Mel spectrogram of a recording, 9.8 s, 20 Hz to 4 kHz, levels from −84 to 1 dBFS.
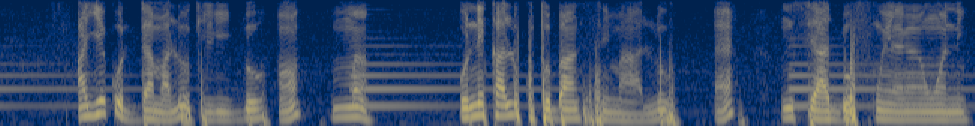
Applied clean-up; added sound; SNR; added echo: none; Acoustic guitar; 18 dB; none.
